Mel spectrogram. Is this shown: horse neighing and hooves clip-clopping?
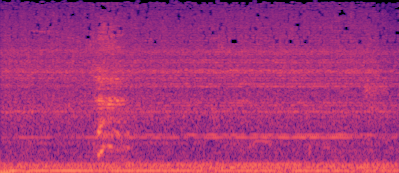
no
